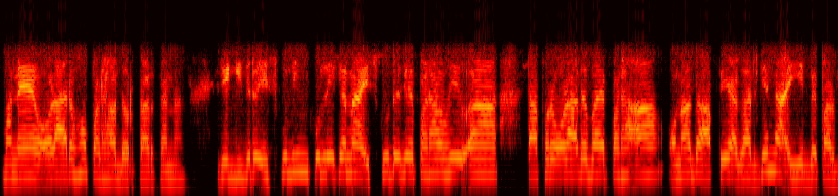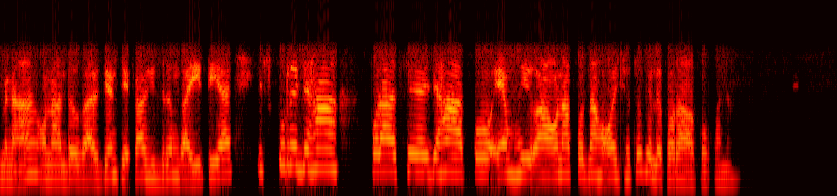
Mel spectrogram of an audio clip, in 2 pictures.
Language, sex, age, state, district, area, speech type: Santali, female, 30-45, West Bengal, Jhargram, rural, conversation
